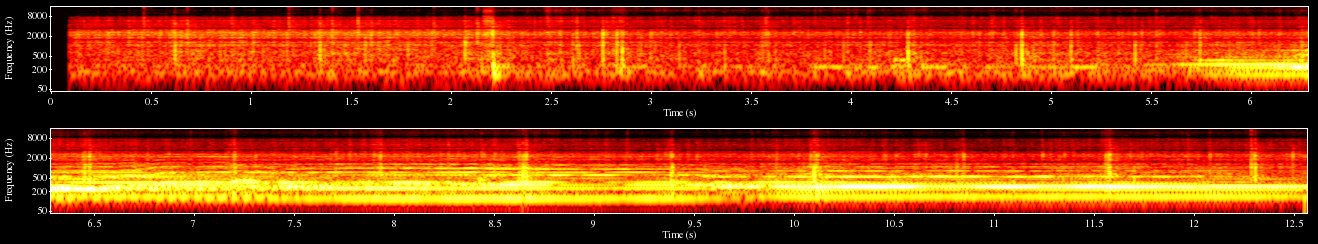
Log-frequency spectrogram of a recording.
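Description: Old gramophone record playing: the lead-in groove gives about six seconds of surface hiss and crackle with sharp clicks. Then the song's instrumental introduction starts, with held, sustained notes over the continuing crackle.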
